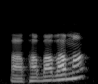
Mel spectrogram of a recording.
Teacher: देखो आप कैसे ओंठों के आधार पर, जैसे इसके पा वर्ग है, पा वर्ग को ओंठों के आधार पर बोला जाता है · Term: ओष्ठ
